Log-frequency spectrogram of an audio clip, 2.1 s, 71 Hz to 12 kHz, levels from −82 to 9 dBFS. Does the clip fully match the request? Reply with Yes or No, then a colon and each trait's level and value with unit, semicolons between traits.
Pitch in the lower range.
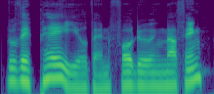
Yes: low, 125 Hz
